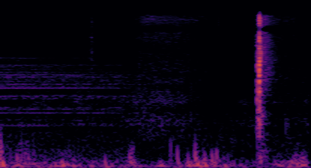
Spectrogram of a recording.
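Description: A fiberglass Turkish-Ottoman style bow being shot: one sharp snap of the bowstring on release near the end, over a faint low rumble.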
